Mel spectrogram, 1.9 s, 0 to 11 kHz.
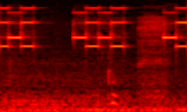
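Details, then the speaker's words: FreeStyle Libre 2 reader sounding a low glucose alarm while a FreeStyle Libre 1 stays silent: repeated high-pitched electronic beep bursts; continuous glucose monitor low glucose alarm. "this one's already going off to say that i'm having a low glucose alarm and you can see that the other one hasn't done anything"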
